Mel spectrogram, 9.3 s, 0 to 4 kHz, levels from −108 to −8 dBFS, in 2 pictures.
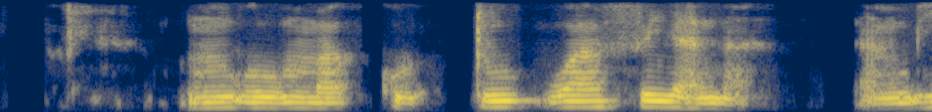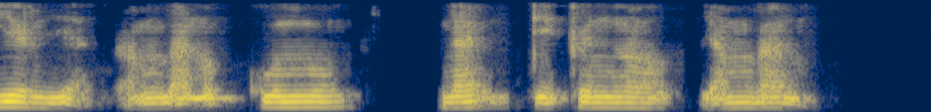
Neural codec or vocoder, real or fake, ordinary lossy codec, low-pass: codec, 16 kHz, 4.8 kbps, FACodec; fake; AAC, 32 kbps; 3.6 kHz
